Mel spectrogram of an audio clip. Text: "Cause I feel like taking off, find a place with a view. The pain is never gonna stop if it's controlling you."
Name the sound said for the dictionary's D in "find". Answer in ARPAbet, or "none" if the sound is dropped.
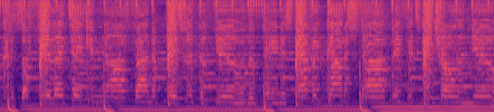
none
